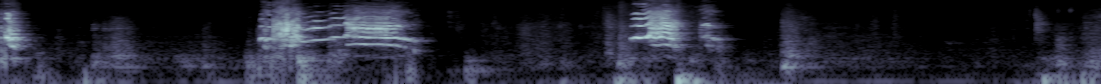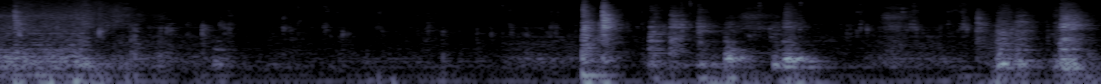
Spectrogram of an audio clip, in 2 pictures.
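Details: Guarding a piece of soap in the bathroom, Tiki the female fox, kept as a pet, gives two loud, drawn-out, harmonic whining screams a couple of seconds apart, then softer rustling and scattered brief cries.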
